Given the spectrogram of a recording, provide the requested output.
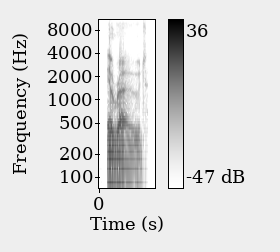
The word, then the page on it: erode: British English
